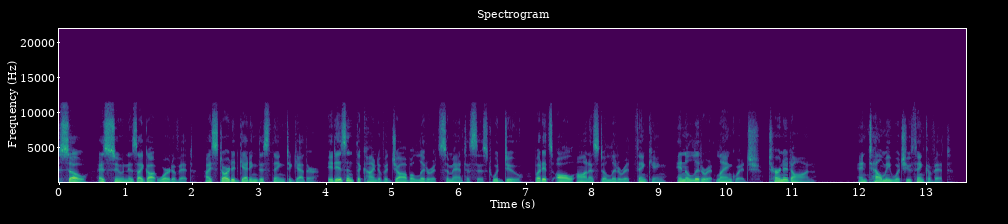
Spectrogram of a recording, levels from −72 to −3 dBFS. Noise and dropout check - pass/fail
pass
